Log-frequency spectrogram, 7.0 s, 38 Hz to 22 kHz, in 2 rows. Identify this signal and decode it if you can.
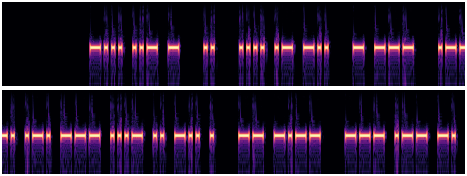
Morse code, heard as a keyed tone, about 46 wpm, 700 Hz. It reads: BUT I HAD TO PROVIDE MY OWN
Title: Sentences from Top 1000 Words - Review Part 3 - 45wpm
